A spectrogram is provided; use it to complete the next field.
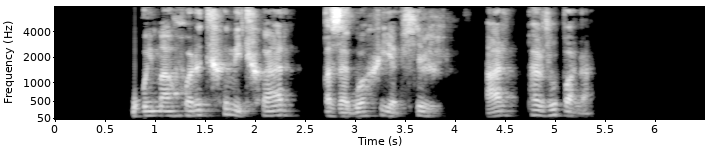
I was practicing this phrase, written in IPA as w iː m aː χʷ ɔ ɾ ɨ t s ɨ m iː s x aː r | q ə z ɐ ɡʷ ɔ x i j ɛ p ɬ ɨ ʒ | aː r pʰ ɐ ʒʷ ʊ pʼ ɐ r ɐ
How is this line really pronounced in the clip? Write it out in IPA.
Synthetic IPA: w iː m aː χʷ ɔ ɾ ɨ t x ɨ m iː t x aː r | q ə z ɐ ɡʷ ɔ x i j ɛ p ɬ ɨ ʒ | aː r pʰ ɐ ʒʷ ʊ pʼ ɐ r ɐ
